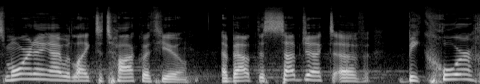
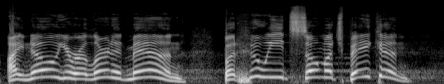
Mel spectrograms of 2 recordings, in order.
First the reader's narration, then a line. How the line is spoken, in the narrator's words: Moshe exclaimed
